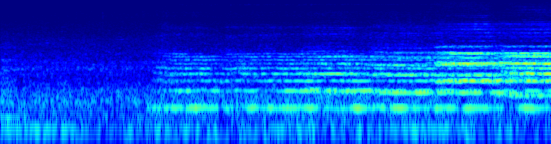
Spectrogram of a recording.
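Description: Mixed high school choir singing a cappella. After a short lull in the first two seconds, the voices come back in with long held chords that grow louder toward the end.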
